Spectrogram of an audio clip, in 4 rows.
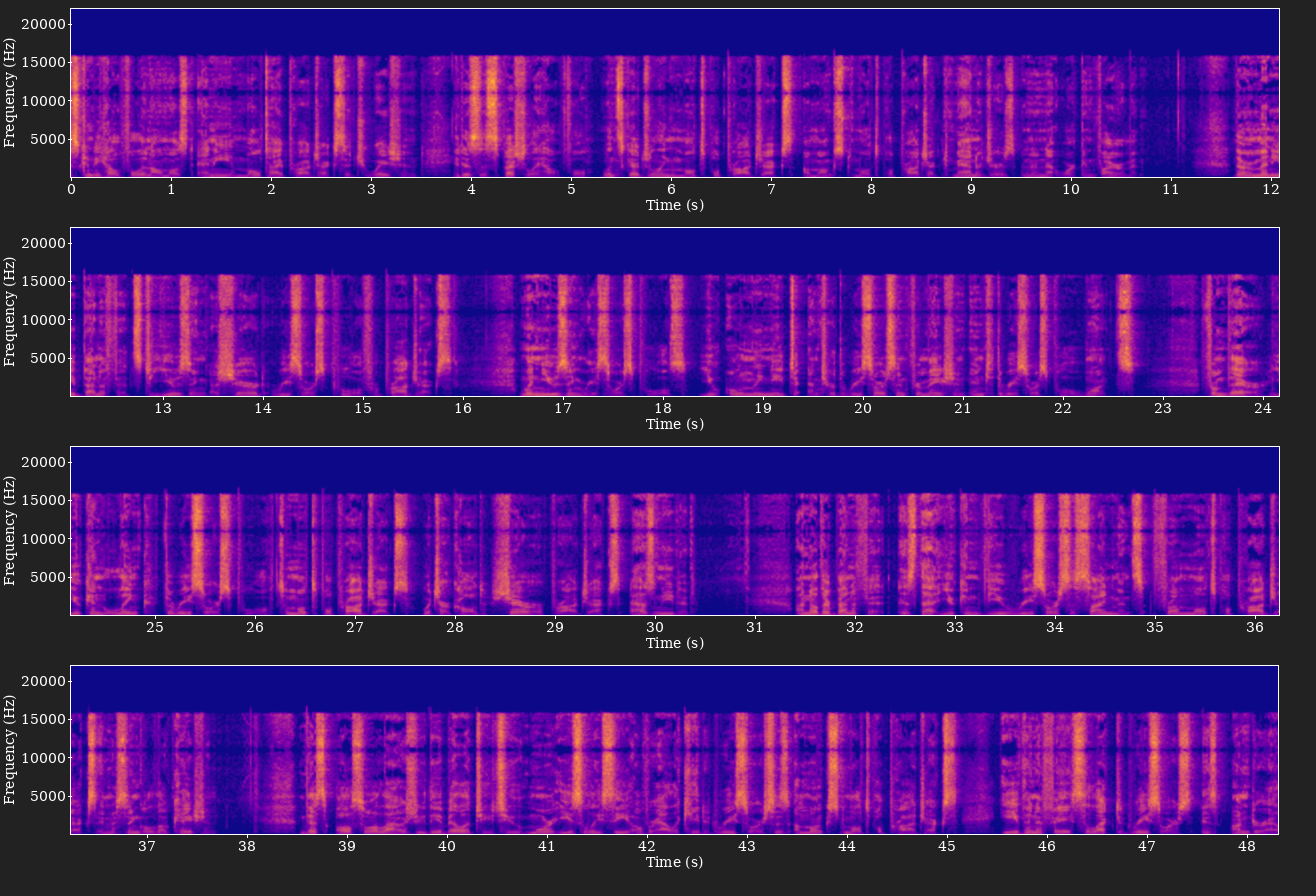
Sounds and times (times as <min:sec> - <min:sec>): Speech: 0:00.0 - 0:10.8, 0:11.6 - 0:22.8, 0:23.4 - 0:30.4, 0:31.4 - 0:37.7, 0:38.5 - 0:48.3.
